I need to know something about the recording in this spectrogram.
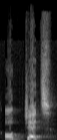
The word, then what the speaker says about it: object: Take note that the stress should be on the second syllable if it is verb. So it becomes present, present, record, object, import, suspect.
